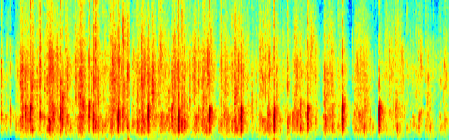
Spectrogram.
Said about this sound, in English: Ladies and gentlemen, a round of applause for Greg Sheridan and Peter Kurti.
